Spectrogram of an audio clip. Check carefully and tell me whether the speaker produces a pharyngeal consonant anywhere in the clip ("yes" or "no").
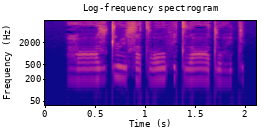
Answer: no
